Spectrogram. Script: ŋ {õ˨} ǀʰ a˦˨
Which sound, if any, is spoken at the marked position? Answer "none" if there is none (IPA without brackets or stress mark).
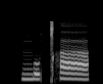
o˨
